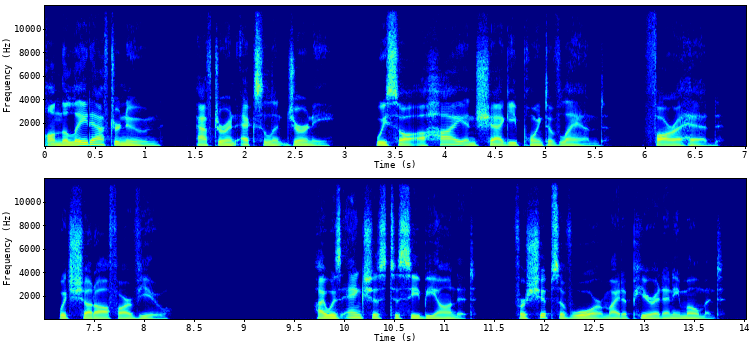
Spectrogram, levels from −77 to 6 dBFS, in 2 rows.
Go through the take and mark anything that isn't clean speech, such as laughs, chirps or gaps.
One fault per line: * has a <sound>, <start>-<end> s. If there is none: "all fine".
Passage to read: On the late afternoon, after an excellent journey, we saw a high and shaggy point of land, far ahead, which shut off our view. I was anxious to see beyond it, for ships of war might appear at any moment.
all fine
